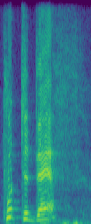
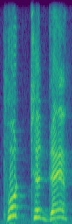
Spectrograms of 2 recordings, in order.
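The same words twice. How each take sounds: First: "Put to death" said slowly, each word weighted; a heavy, deliberate "Put to death"; slow emphatic reading. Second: A high, strong "Put to death"; raised emphatic reading. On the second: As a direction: launch "Put to death" with force. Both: Shown as a demonstration. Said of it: "my Bible says".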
